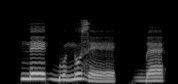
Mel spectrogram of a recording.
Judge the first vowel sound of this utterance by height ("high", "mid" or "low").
mid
